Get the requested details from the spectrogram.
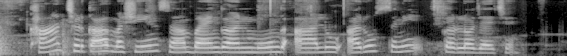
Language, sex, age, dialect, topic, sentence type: Maithili, female, 31-35, Angika, agriculture, statement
